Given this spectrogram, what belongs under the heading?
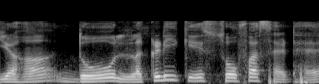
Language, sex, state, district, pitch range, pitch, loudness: Hindi, male, Rajasthan, Bikaner, 120-160 Hz, 140 Hz, -16 LUFS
